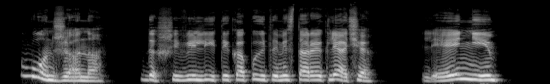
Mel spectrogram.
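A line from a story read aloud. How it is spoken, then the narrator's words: Deep bass echoing shout. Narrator (Russian): Басом вторил ему Витал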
